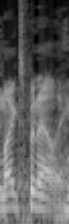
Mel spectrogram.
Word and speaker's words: Mike Spinelli: Mike Spinelli.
